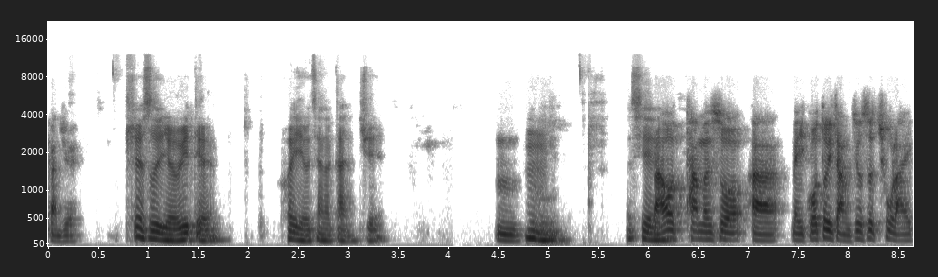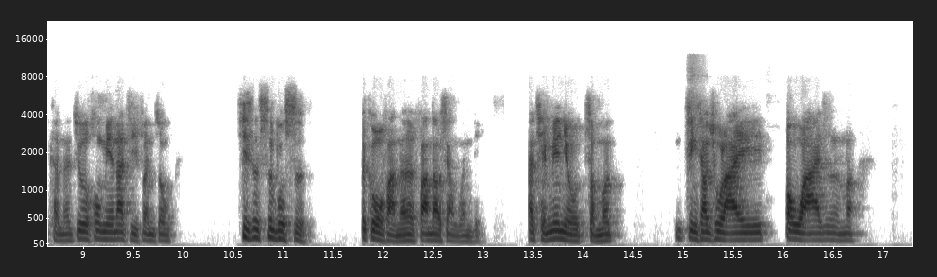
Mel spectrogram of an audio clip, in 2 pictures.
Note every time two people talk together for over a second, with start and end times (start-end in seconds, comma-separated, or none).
none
